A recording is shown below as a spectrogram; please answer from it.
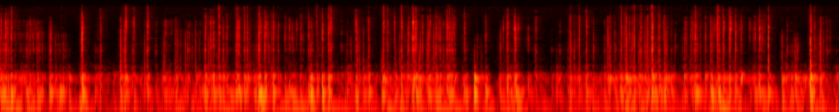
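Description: Long acrylic nails scratch and tap the hollow round metal wire-mesh grille of a Blue Yeti-style microphone from both sides. A dense, boomy low rumble fills the clip, with quick, dry clicks and scratchy ticks flickering over it. Each tap is short and dies away almost at once.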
